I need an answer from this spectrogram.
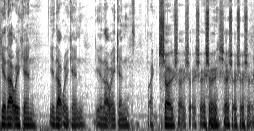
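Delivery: plain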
